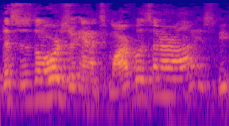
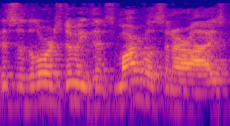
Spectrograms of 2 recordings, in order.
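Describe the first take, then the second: First: Questioning reading with final rise. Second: "This is the Lord's doing, and it's marvelous in our eyes" with falling statement tune; read as a statement. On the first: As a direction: ask it, tune climbing on "eyes". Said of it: "It's a question". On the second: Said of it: "that's oftentimes read as a statement". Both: Shown as a demonstration.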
